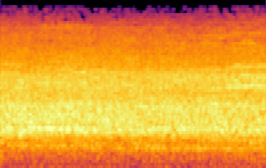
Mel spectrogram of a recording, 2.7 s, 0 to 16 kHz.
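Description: Stadium crowd roaring steadily at a 2003 Argentina versus Namibia rugby union test match, a loud, dense wash of massed voices that holds level throughout.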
